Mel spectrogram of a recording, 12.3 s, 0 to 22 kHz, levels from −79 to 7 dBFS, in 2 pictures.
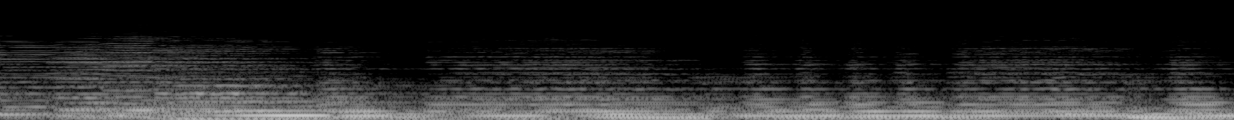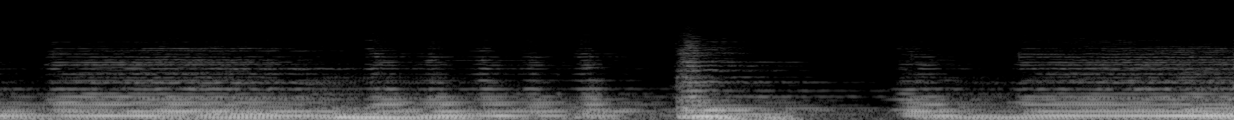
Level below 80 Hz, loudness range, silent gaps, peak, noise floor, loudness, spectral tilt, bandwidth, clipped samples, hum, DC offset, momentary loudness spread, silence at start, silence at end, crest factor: -32 dBFS; 3 LU; none; -6 dBFS; -45 dBFS; -23 LUFS; -10.5 dB/octave; 5.4 kHz; under 0.1%; none; under 0.1%; 8 LU; 0 s; 0 s; 16 dB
